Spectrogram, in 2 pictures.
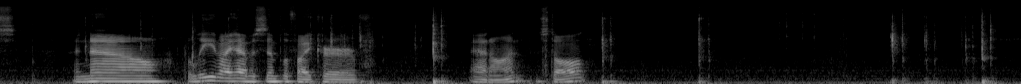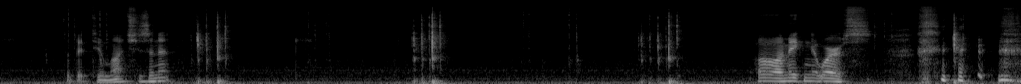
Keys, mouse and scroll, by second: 0.6-1.4 scroll down 6, 0.8 a, 1.4 Tab, 2.2 F3, 6.0 F9, 6.9 F9, 8.0-11.1 drag, 13.4-16.5 drag, 19.0-20.4 drag.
